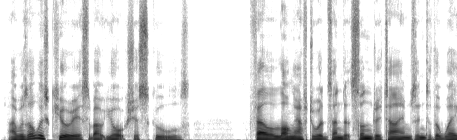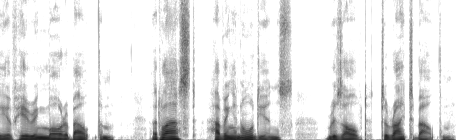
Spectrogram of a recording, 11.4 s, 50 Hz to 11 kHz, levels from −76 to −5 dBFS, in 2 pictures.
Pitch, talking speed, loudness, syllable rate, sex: 105 Hz, 160 wpm, -18 LUFS, 5.4 syllables/s, male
